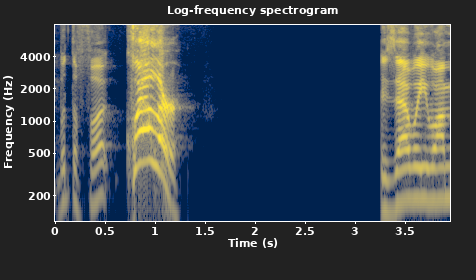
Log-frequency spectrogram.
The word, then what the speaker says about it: Cuellar: Henry Cuellar, brother, that's how you say it, goddammit.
